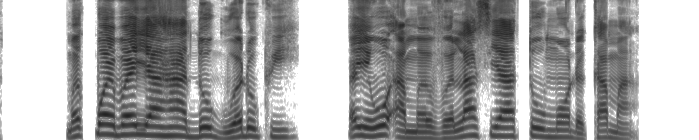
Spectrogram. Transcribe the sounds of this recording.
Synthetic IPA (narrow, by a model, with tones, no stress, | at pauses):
mɛ̃˨k͡pɔ˦ɛ˨bɛ˦ja˦ɦã˦d̪o˦ɡu˨ɛ˦ɖo˦ku˦i˦ | e˦jɛ˦wo˦ʔa˨mɛ̃˨vɛ˨la˦si˦a˨t̪o˦mɔ̃˦ɖɛ˨ka˦mã̰˨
